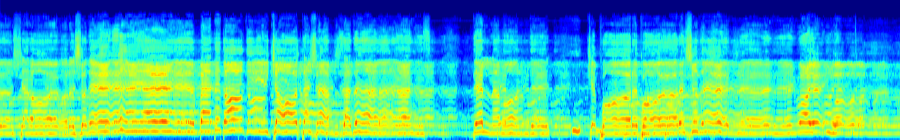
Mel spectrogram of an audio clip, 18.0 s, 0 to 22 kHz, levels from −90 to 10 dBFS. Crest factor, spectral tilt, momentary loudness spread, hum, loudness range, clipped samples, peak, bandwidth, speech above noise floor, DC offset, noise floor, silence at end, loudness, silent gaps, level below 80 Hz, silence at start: 18 dB; -3.5 dB/octave; 11 LU; none; 6 LU; under 0.1%; 0 dBFS; 14 kHz; 20 dB; under 0.1%; -37 dBFS; 0 s; -17 LUFS; none; -56 dBFS; 0 s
